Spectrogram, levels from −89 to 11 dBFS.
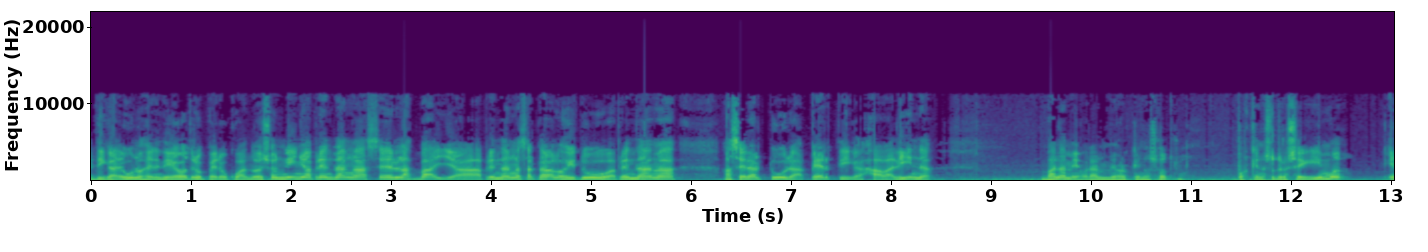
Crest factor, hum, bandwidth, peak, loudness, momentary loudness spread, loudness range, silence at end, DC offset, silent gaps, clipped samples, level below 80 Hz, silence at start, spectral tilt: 14 dB; none; 11.5 kHz; 0 dBFS; -13 LUFS; 8 LU; 4 LU; 0 s; under 0.1%; none; under 0.1%; -40 dBFS; 0 s; -5 dB/octave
